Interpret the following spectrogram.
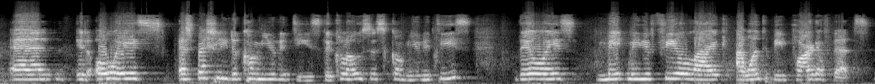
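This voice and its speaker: A woman's voice: on the high side, fairly bright tone. A woman in her forties from the Netherlands, telling a personal story in a gala speech. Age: 40s. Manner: reflective, storytelling. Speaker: gala speaker. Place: event hall. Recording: echoey hall, light noise.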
